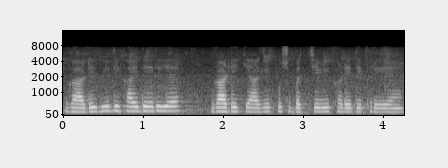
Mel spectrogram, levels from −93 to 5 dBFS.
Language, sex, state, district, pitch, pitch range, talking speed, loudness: Hindi, female, Chandigarh, Chandigarh, 175 Hz, 165-190 Hz, 225 wpm, -18 LUFS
